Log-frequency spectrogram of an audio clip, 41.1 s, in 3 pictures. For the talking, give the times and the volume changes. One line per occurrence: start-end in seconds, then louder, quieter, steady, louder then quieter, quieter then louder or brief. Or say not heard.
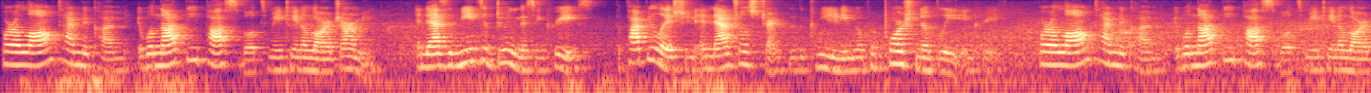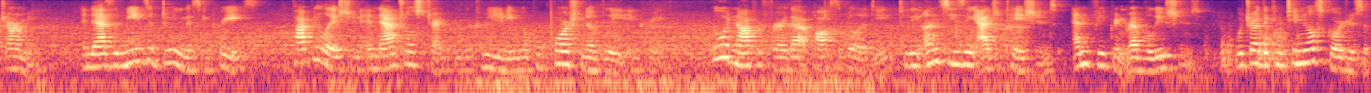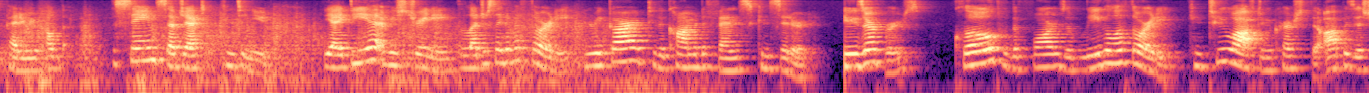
0.0-41.0 steady.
